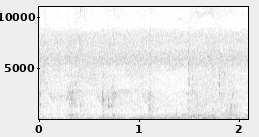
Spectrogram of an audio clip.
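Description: Faint, irregular lapping and slurping of a dog and a sheep drinking from a water trough, over a steady high insect drone.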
